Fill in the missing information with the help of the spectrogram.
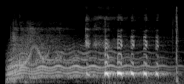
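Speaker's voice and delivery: a silent, wheezy burst of laughter; airy giggle at the joke; breathy laugh. Real, not acted. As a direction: laugh almost without voice.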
